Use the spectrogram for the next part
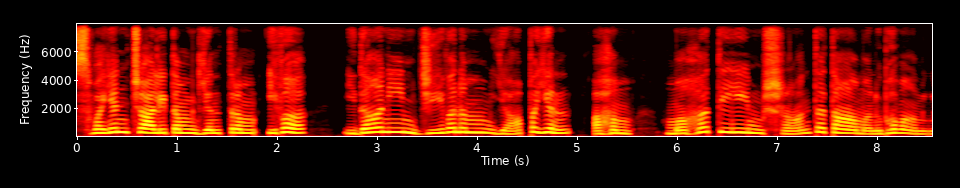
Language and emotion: Sanskrit, sad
